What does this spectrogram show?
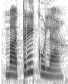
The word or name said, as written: matricula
